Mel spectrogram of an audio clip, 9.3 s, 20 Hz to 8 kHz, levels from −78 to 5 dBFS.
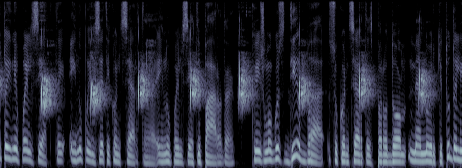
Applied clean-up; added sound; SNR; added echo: none; Drip; 3 dB; none.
